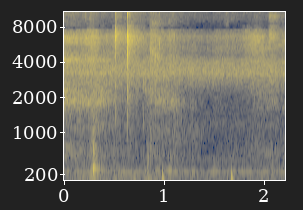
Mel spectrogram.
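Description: Light handling noise: a few scattered faint clicks and taps, the sharpest about a second in and again a little later, as a wrapped stock cube is turned in the fingers.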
